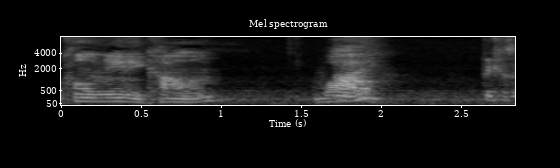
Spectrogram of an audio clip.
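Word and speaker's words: Colm: think that's how they I should say this column yeah I mean that's how it's actually pronounced yeah I think it's right but with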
